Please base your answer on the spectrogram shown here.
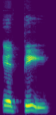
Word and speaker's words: id: Um, from what I read, it said that id, if I'm pronouncing it right, or no, you said rhymes with hid.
